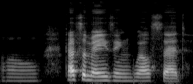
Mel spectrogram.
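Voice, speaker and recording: A woman's voice: on the low side, steady tone, normal speed. Encouraging woman interview host. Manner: warm, encouraging, laughs often. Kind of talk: casual interview.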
